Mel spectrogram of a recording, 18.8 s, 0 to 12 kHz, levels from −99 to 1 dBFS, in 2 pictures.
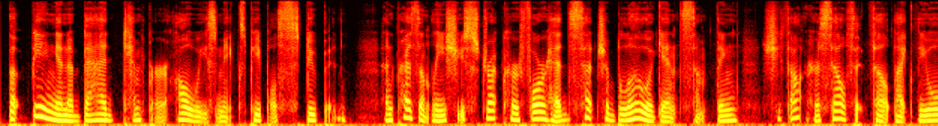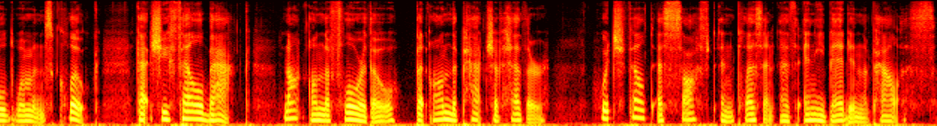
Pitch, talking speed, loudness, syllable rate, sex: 165 Hz, 175 wpm, -21 LUFS, 4.7 syllables/s, female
